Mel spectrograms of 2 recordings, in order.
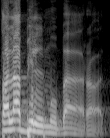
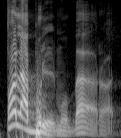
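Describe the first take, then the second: First: The first word ends in an i vowel. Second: The first word ends in a u vowel. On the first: The speaker calls it wrong. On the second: The speaker calls it right. "harus dibaca rofa"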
